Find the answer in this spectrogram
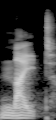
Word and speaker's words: knight: a simple word like Knight like a knight in shiming armor that K is silent right K N I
